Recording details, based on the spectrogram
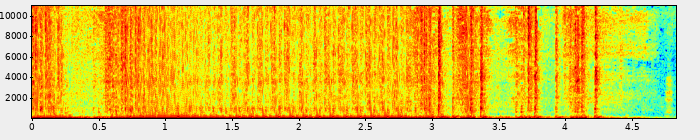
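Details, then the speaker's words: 1978 Chevy K10 truck sat 27 years, first start on poured fuel with a strong oil mixture: deep, rough, loud rumbling firing for about three seconds, then it stumbles and dies; engine starts and runs only briefly. "let's get okay fire in a hole she's a runner okay do it again"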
